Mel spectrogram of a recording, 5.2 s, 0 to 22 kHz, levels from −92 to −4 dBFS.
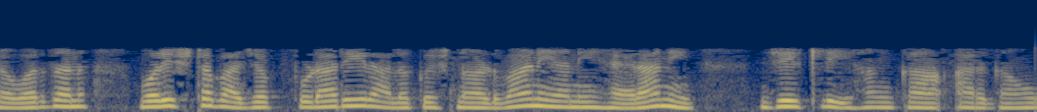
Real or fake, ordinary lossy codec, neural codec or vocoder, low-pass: real; Opus, 64 kbps; none; 3.6 kHz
